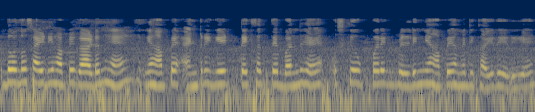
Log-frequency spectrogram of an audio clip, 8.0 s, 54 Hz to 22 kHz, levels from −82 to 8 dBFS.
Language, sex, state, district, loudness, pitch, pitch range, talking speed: Hindi, male, Rajasthan, Jaipur, -17 LUFS, 240 Hz, 225-250 Hz, 195 wpm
